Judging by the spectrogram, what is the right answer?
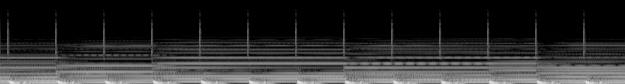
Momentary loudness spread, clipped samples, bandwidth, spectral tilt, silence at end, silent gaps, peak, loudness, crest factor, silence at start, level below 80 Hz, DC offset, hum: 3 LU; under 0.1%; 7.2 kHz; -9 dB/octave; 0 s; none; -2 dBFS; -19 LUFS; 14 dB; 0 s; -20 dBFS; under 0.1%; none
